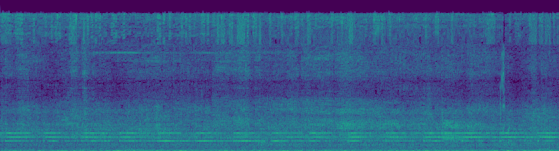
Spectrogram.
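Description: A loaded CSX coal train slowly climbs Parrs Ridge with one locomotive offline, giving a steady, heavy low rumble and drone with faint high tones, continuous and fairly close with no talk.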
